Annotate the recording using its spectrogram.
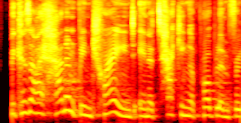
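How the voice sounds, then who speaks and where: A woman with a Cockney accent, medium in pitch, lively in intonation and fairly quick in pace. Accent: Cockney, kept. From England, East London. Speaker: entrepreneur. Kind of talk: personal talk.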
